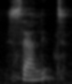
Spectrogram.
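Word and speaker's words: salad: বাংলায় আমরা সালাদ বললেও ইংরেজিতে স্যালাড এভাবে উচ্চারণ করতে হবে।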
